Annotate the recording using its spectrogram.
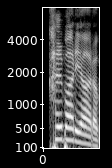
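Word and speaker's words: Calvaria: 그리고 라틴어로는 해골을 칼바리아라고 합니다. 칼바리아. 우리식으로 발음을 하면은 갈바리가 됩니다.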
